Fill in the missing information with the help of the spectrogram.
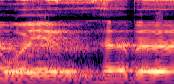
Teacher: നാവിൻ്റെ അറ്റത്തിൻ്റെ മുകൾ ഭാഗവും മേലെ മുൻപല്ലിൻ്റെ അറ്റവും എന്നതാണ് മഖ്റജ്. അത് വയദ്ഹബ എന്ന് ജായ പോലെയോ ഒന്നും ആയി പോവാതെ സൂക്ഷിക്കുക.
